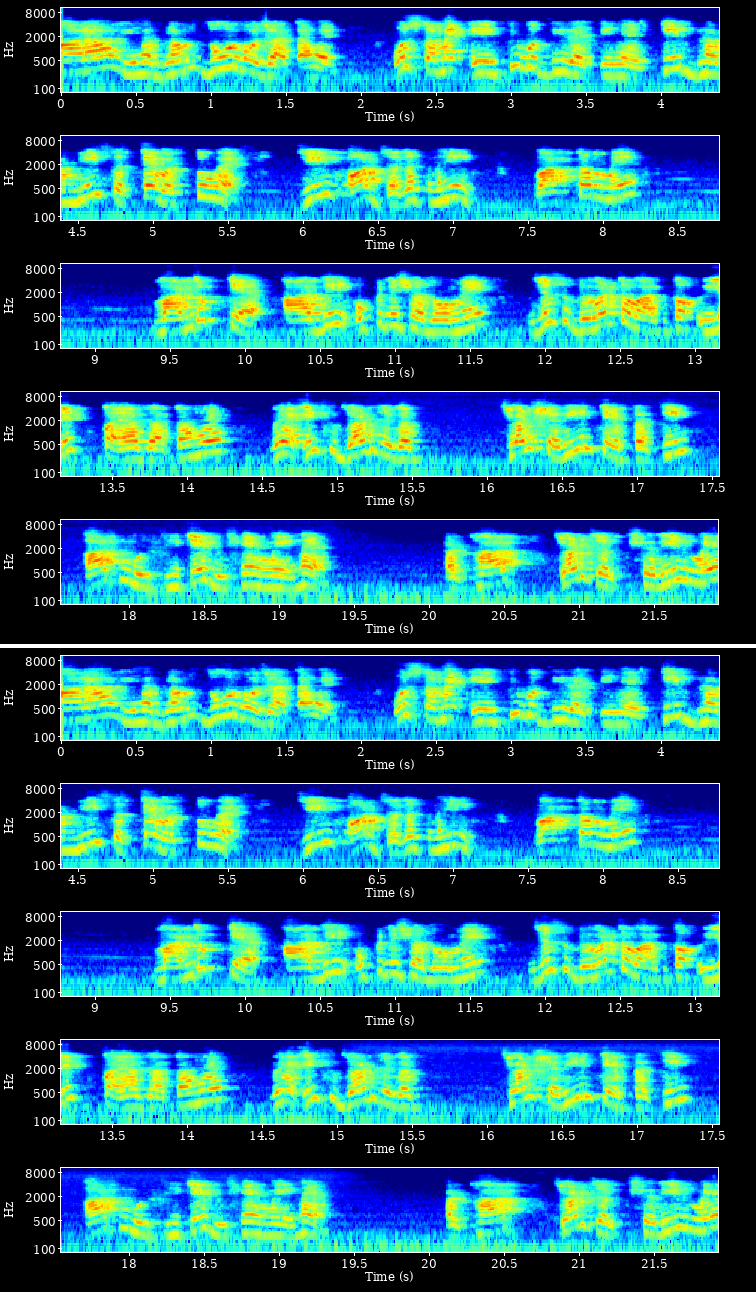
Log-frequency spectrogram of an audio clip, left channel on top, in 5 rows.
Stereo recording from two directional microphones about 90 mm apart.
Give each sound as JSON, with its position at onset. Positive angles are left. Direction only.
{"t": 0.0, "sound": "speech", "side_deg": 35}
{"t": 9.4, "sound": "speech", "side_deg": 35}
